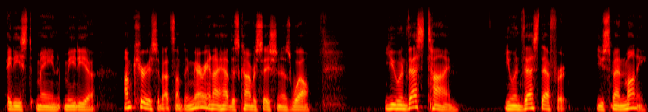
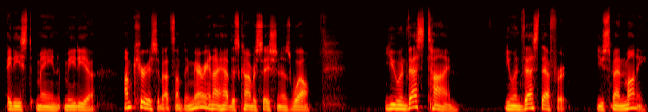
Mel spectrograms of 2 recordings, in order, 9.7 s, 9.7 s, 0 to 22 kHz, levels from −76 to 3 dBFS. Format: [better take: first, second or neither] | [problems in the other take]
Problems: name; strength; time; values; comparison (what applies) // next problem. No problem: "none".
neither | none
